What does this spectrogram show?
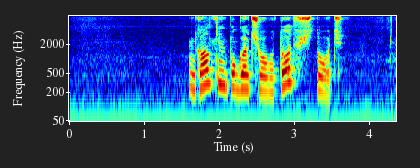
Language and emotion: Russian, neutral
